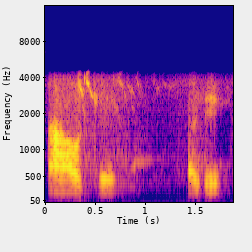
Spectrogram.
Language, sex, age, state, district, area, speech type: Gujarati, male, 18-30, Gujarat, Aravalli, urban, conversation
